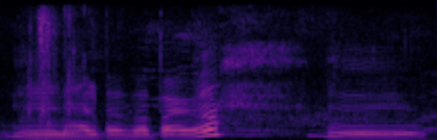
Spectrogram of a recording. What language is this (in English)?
Assamese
